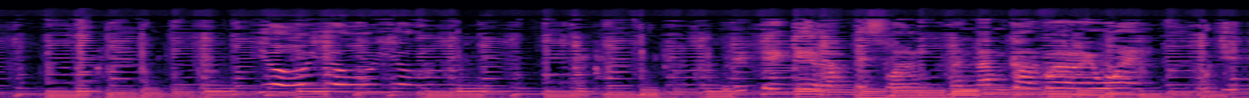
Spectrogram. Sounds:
Music

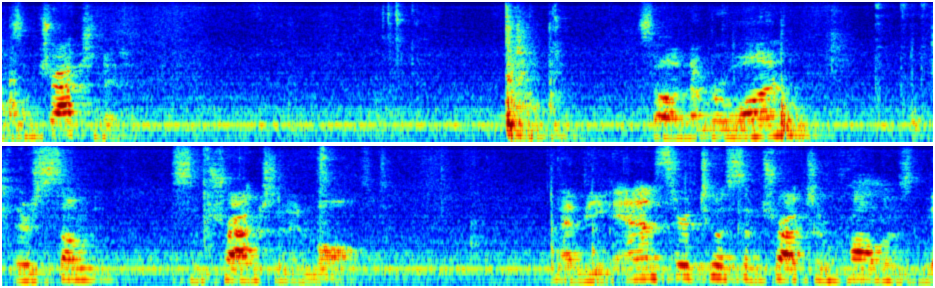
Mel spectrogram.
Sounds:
Speech

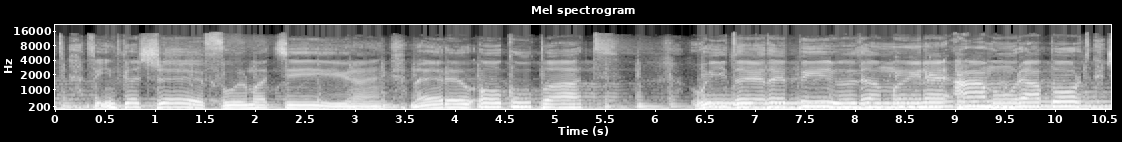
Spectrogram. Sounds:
Music

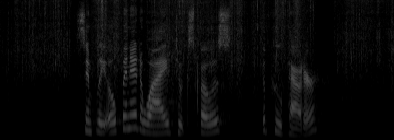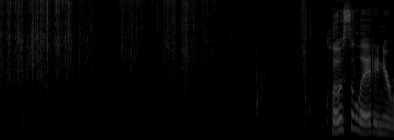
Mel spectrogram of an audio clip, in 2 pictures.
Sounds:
Speech, inside a small room

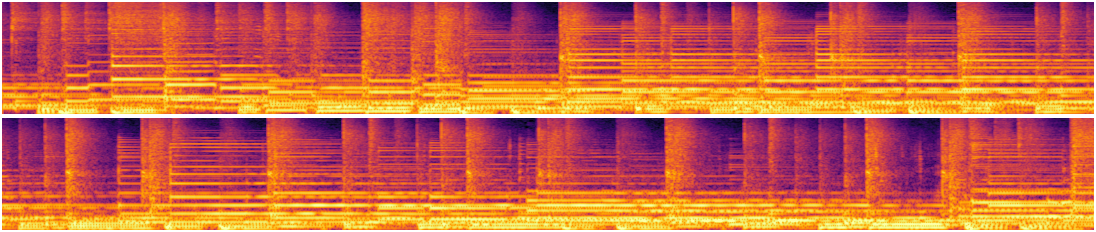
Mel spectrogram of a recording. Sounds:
Music, Musical instrument

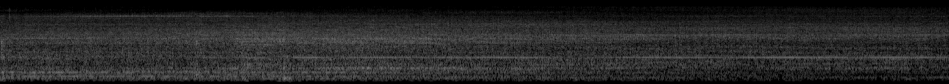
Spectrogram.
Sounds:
Vacuum cleaner

